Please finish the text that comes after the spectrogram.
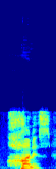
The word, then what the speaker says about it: honest: We don't say honest. We say ah, ah, ah. No H. We refer to it as honest.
